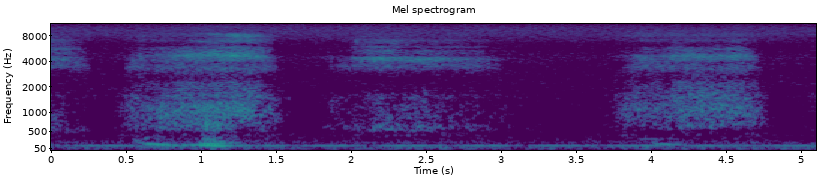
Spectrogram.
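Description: Soft, low rattling snores with steady background hum, three breath noises in five seconds; quiet snoring during sleep.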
